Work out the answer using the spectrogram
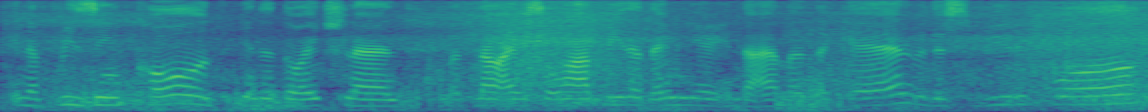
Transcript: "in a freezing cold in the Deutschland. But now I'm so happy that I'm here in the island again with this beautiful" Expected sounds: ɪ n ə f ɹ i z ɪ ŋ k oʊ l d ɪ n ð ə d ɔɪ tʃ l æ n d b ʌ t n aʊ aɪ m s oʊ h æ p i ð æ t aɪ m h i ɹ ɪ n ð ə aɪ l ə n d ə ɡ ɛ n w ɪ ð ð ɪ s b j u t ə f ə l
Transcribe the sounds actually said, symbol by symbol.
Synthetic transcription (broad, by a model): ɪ n ə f ɹ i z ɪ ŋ k oʊ l d ɪ n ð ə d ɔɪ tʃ l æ n d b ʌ t n aʊ aɪ m s oʊ h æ p i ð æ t aɪ m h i ɹ ɪ n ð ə aɪ l ə n d ə ɡ ɛ n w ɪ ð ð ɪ s b j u t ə f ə l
